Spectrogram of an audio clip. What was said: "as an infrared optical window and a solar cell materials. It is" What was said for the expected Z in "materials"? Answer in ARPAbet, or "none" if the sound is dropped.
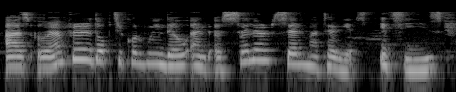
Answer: none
